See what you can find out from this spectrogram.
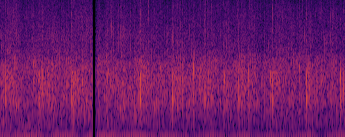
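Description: An audience at a church service claps steadily to give thanks and glory to God, many hands blending into a dense, continuous wash of applause with a brief dip partway through, no voices rising above it.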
